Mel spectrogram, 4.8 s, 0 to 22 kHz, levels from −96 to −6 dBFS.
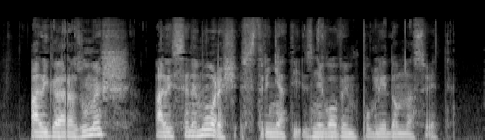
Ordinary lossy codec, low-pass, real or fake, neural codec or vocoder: AAC, 32 kbps; 19.8 kHz; fake; vocoder, 44.1 kHz, 128 mel bands, Pupu-Vocoder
